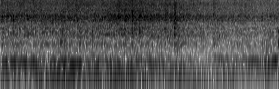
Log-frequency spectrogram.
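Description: Chopped tomatoes, with onion, sizzle steadily in a pan for kadai paneer, a loud continuous frying hiss with faint stirring.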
